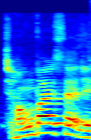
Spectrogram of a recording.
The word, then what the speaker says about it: 정발산: 바로 정발산이 약간 어려워요. 네, 여기에는 왜냐면 쥐 발음이 숨어 있어요.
